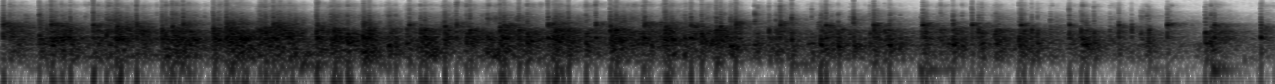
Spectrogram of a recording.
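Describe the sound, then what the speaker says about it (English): Applause from the audience at a school board meeting, steady dense clapping that fills the room for the whole stretch and thins slightly toward the end. "I would like for us to give Mr. Showalter a round of applause for this very distinguished honor that he received."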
